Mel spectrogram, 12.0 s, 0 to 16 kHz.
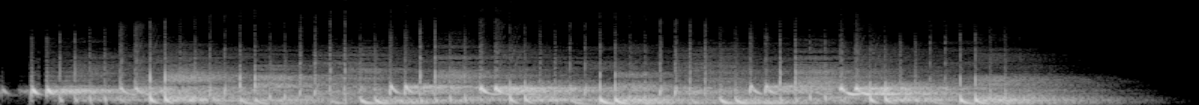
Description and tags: High resonant frequencies in an arpeggiated way at 100 BPM, 4 measures long at 4/4. Very rhythmic and groovy! All done on my Virus TI. Sequencing done within Cubase 5, audio editing within Wavelab 6.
